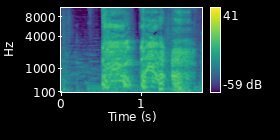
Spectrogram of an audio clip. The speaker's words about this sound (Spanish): Porque si veo Caragua no puedo hablar mientras vos toses, entonces que vaya.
